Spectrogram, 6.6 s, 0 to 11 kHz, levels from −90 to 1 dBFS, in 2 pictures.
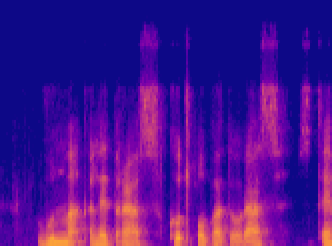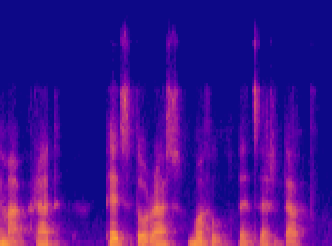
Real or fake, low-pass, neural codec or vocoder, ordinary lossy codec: fake; 7.2 kHz; codec, 16 kHz, 0.7 kbps, FocalCodec; Opus, 32 kbps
